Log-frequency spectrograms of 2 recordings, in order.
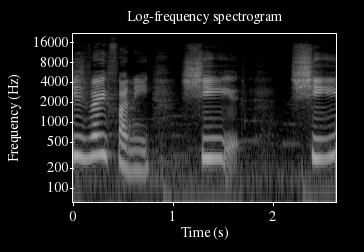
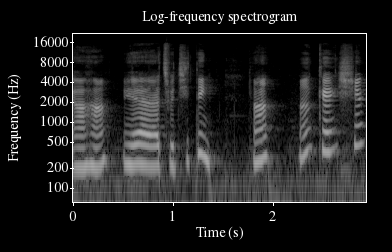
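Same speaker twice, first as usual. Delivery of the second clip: snippy, curt, dismissive tone. Describing how they act when sleepy, imitating being snippy. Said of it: "I'm just kinda snippy".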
